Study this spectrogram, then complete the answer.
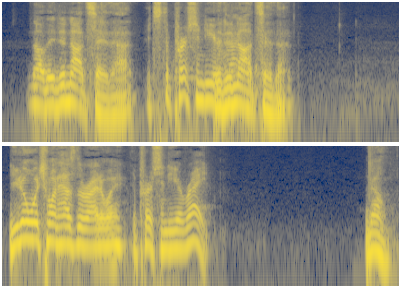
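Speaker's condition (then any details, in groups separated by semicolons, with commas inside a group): No condition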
